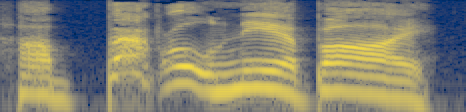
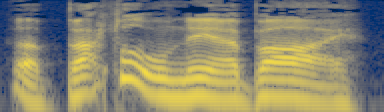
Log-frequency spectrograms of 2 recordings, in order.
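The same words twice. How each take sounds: First: Put-on high, loud boy's alarm; excited cry. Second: Loud echo, only slightly raised in pitch; echoed exclamation. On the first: Pashka hearing shots behind the grove, high loud cry. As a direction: cry out the news, pitched high. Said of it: "Pashka cried". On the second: Father echoing Pashka's news, loud exclamation. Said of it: "I echoed". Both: A narrator's reading.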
